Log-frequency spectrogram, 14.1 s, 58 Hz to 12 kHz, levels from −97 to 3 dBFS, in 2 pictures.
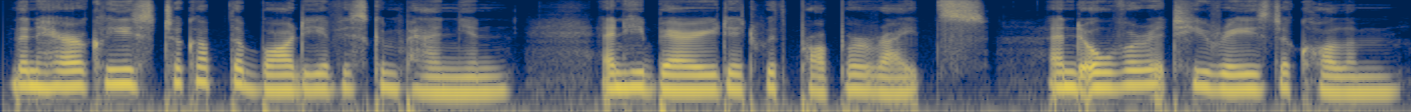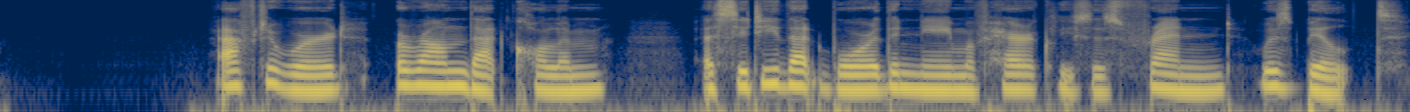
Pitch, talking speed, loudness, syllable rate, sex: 180 Hz, 160 wpm, -20 LUFS, 4.8 syllables/s, female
